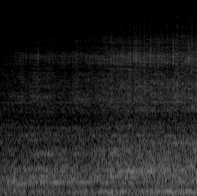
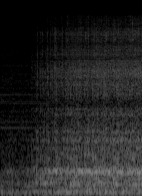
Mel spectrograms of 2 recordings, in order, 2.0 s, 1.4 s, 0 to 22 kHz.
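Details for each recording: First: 40-year-old Hornby Class 43 HST model locomotive after motor replacement, at about scale 70 mph: quiet even whirr of small motor and gears rolling smoothly along track, no catching or grinding; runs healthy, pulling power untested. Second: Older Hornby Class 43 HST (125) locomotive with a Ringfield motor, on a rolling road with an old controller: it needs nearly half power before the motor suddenly bursts into a busy buzzing whirr, showing hard starting. The motor is due for replacement.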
